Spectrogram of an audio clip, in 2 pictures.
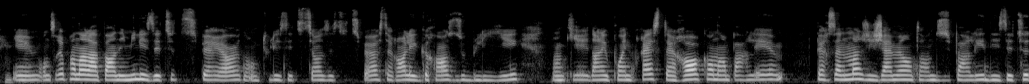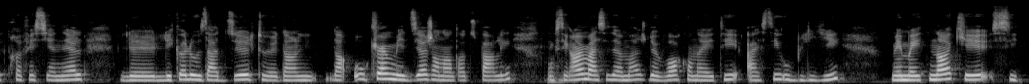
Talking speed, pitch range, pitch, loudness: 200 wpm, 200-225 Hz, 210 Hz, -21 LUFS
